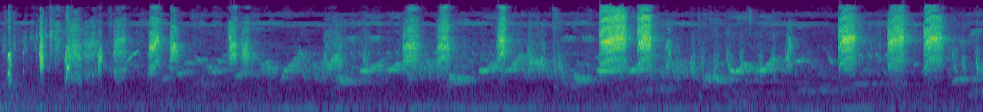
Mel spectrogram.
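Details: Tame long-tailed shrike singing a varied song, used as a prompt and tutor for other birds: mixed harsh squawks, short chirps and scratchy notes, with louder rasping bursts near the end; faint low background hum.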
